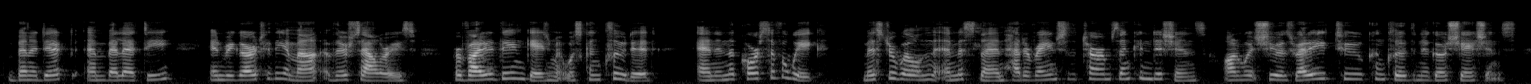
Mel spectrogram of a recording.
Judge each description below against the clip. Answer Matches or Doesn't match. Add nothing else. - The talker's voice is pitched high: Matches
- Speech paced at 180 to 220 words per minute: Doesn't match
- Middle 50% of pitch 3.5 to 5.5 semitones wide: Matches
